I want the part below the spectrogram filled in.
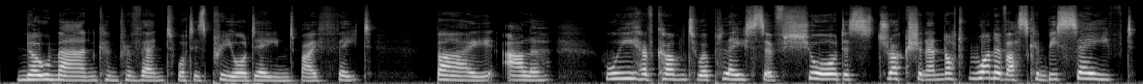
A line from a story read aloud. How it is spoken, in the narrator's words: the captain wailed even louder, saying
